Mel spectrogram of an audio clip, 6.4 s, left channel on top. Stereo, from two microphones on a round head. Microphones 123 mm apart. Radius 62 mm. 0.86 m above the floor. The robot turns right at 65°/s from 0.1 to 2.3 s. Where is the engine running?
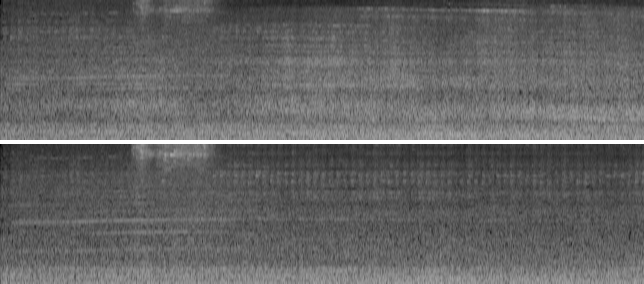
95° left, 6.5 m; by 6.5 s 120° right, 6.5 m.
